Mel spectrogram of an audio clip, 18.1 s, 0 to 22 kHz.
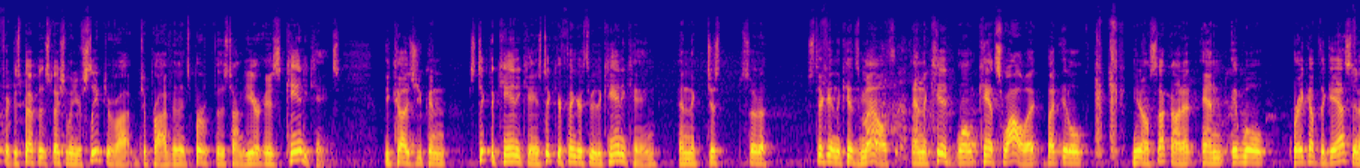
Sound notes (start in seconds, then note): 14.6 Bill sucking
